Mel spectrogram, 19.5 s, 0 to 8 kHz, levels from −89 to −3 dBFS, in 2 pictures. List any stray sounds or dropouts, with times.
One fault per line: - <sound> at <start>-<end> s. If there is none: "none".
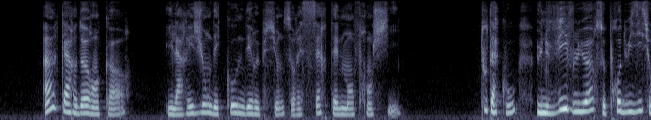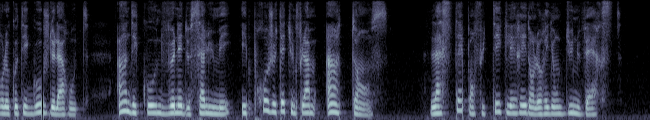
- dropout at 10.4-10.4 s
